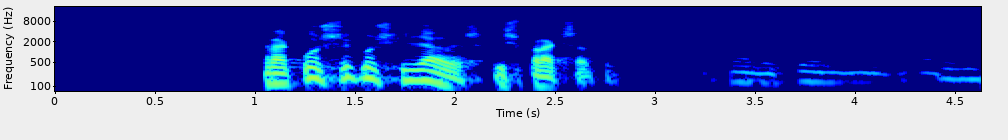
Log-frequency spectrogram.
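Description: An elderly man reads aloud into a microphone, heard through an online call.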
